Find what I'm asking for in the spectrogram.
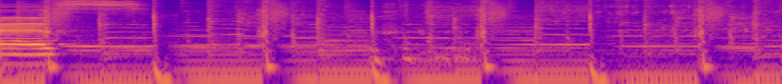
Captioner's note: laughs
